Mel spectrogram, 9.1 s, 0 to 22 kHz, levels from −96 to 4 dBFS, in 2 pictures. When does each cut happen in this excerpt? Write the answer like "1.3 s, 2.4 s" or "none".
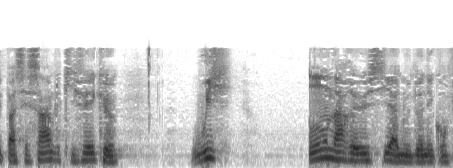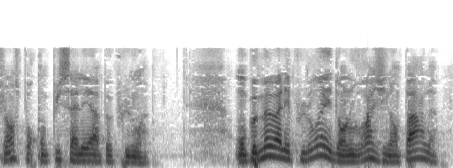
6.8 s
